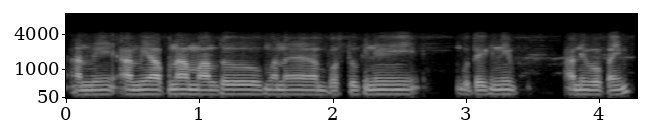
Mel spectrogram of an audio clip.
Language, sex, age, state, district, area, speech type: Assamese, male, 18-30, Assam, Golaghat, rural, conversation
